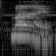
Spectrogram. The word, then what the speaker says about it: 卖: ตัว นี้ นะ คะ ออก เสียง นะ คะ ว่า ม่าย มั่ว ๆ ไม่ เป็น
